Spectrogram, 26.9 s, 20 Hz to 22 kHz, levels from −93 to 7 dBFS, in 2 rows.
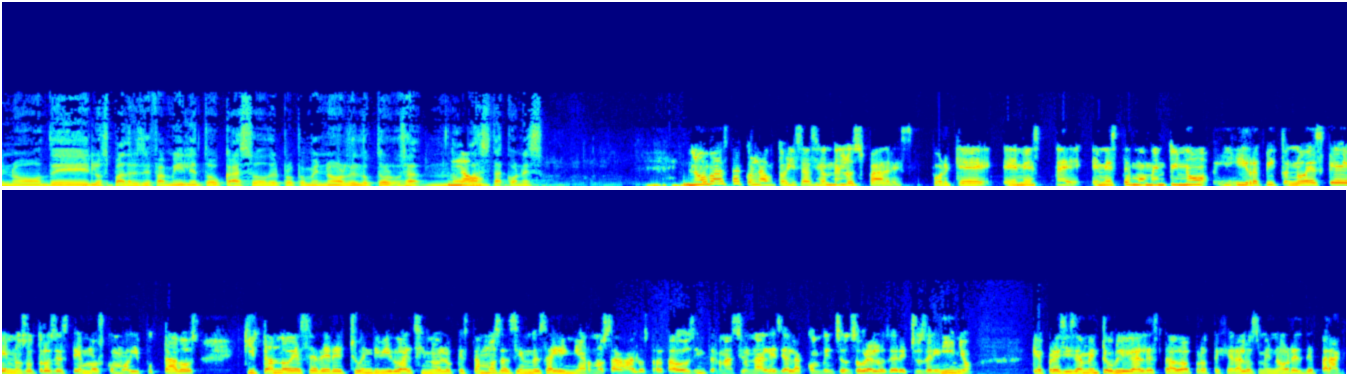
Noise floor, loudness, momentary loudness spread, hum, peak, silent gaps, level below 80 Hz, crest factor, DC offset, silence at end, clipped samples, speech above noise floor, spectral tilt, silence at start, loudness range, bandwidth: -56 dBFS; -22 LUFS; 9 LU; none; -6 dBFS; none; -68 dBFS; 16 dB; under 0.1%; 0.05 s; under 0.1%; 34 dB; -4.5 dB/octave; 0 s; 4 LU; 11.5 kHz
